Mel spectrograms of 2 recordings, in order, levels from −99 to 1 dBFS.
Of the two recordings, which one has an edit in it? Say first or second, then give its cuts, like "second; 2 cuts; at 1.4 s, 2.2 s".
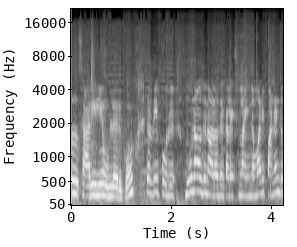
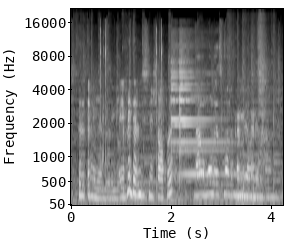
first; 1 cut; at 1.4 s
